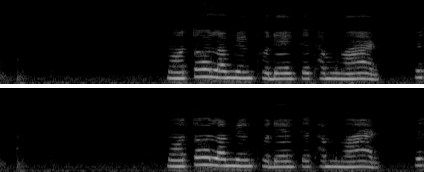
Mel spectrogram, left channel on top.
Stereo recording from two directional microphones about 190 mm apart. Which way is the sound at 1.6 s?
35° left (ahead or behind).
